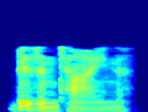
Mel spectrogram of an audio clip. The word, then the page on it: Byzantine: ‘bızən,ti:n; ‘bızən,taın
